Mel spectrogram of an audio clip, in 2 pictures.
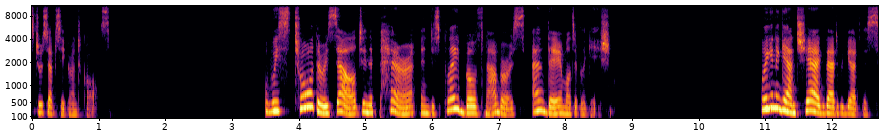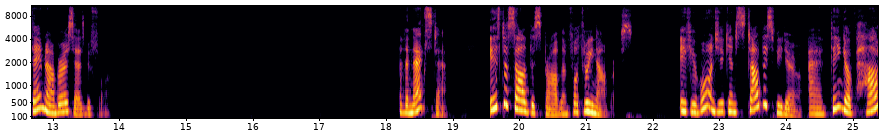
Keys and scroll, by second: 8.1 Tab, 9.4 shift+super+Return, 10.1 Tab, 14.6 ctrl+shift+r.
